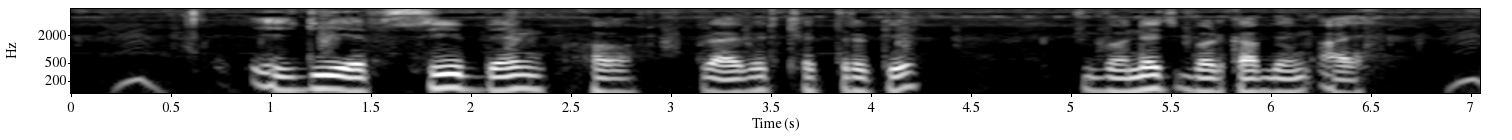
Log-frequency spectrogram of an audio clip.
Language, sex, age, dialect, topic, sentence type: Chhattisgarhi, male, 25-30, Eastern, banking, statement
